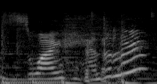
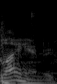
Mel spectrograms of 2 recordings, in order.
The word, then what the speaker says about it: Zweihander: Oh, it's not Zweihandler? It's Zweihander. Oh, Zweihander. Oh, okay.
